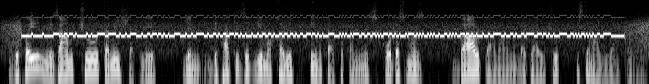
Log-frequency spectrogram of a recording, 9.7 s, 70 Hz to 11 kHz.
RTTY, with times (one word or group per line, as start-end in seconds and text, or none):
1.3-2.3 55197
2.4-3.4 91572
3.6-4.6 18782
4.8-5.7 96384
5.9-6.9 36676
7.1-8.1 15775
8.2-9.2 54425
